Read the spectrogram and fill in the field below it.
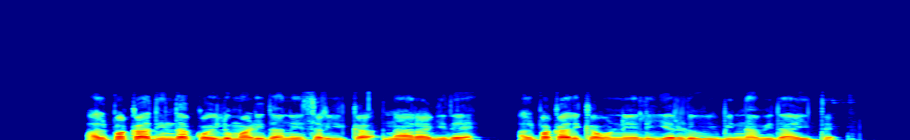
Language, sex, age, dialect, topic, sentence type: Kannada, male, 18-24, Mysore Kannada, agriculture, statement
